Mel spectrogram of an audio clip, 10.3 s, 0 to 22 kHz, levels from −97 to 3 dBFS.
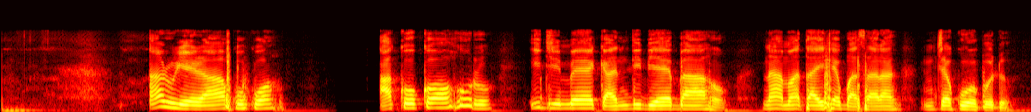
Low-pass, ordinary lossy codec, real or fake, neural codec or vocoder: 7.2 kHz; none; fake; codec, 16 kHz, 16 kbps, FunCodec, trained on Chinese and English, 50 frames a second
